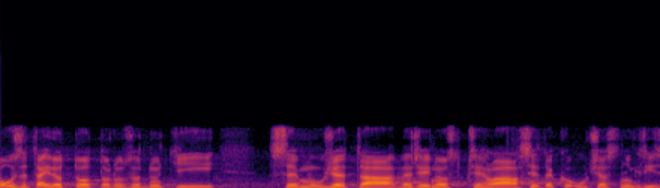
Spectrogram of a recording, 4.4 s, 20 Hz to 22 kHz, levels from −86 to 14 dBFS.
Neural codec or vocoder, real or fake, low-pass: none; real; 7.2 kHz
